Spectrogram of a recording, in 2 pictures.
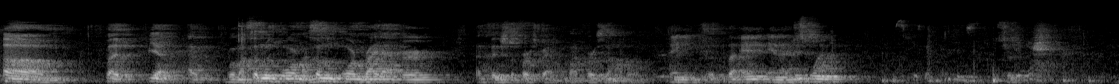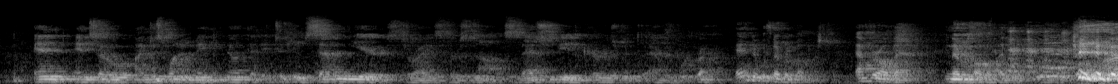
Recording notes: during the Genre Writing Panel at the Indy Author Fair held Saturday, October 14, 2017 at Central Library in Indianapolis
